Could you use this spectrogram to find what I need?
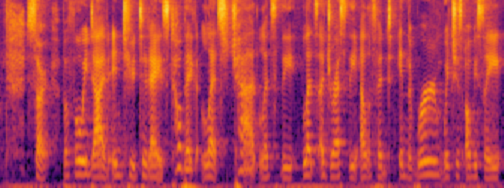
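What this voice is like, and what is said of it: Congested, blocked-nose voice. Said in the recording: “I sound so congested. ... I have a cold. ... I have a blocked nose ... my throat is killing me.”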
